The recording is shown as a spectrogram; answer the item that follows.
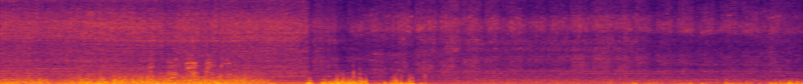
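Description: Wind rushing over the microphone of a moving motorcycle, over a low engine hum. The rush is strongest for the first three seconds, then eases, with a couple of brief louder gusts about three and four seconds in.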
